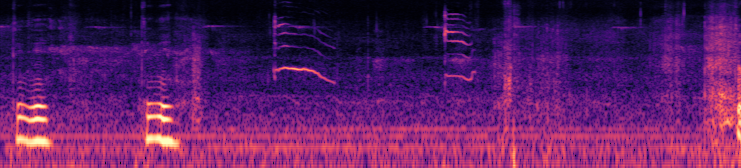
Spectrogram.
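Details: Baby kittens eating cat food for the first time, taken outside to eat; two high, falling meows, each under a second long, around mid-clip, with a person's cooing speech and low steady hum.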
